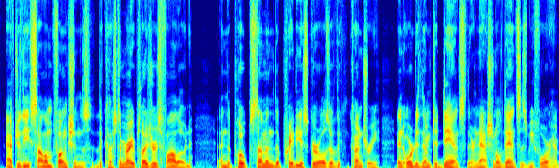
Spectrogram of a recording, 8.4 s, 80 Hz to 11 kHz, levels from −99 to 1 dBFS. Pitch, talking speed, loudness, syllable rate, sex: 105 Hz, 200 wpm, -19 LUFS, 6.7 syllables/s, male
